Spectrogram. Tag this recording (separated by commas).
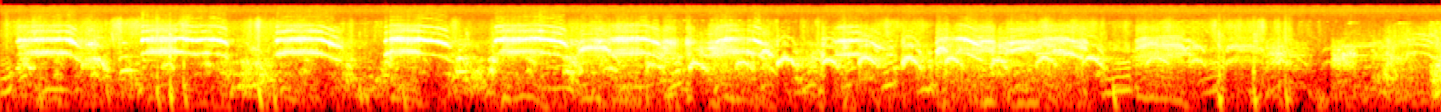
chimpanzee pant-hooting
